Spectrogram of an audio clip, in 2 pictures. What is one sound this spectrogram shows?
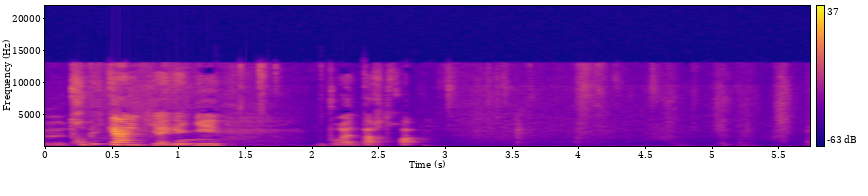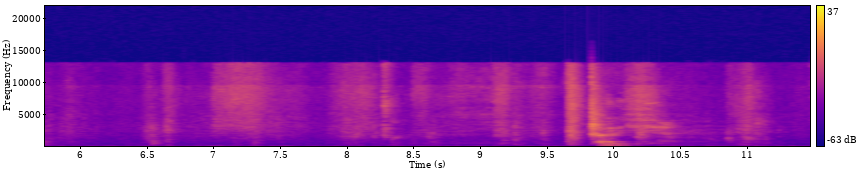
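A woman talks with animation, close by.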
